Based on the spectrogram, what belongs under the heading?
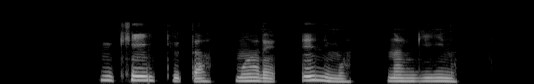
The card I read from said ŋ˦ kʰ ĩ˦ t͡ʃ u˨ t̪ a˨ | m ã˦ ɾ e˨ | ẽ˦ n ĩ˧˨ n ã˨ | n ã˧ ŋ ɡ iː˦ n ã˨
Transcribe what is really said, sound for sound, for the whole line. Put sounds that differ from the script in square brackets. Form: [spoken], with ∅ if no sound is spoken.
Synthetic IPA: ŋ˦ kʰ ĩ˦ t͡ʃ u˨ t̪ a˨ | m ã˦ ɾ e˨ | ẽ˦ n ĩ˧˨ [m] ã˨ | n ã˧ ŋ ɡ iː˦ n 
